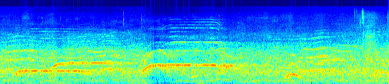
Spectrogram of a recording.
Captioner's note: applause and cheering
